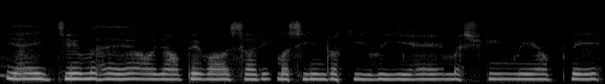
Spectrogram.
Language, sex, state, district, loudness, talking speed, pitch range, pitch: Hindi, female, Bihar, Gaya, -36 LUFS, 170 wpm, 235-250 Hz, 240 Hz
